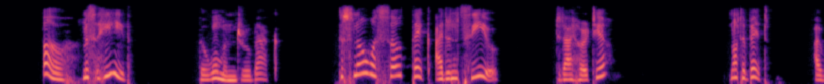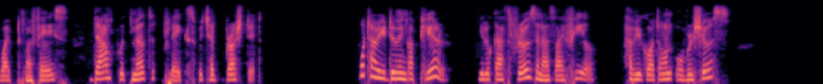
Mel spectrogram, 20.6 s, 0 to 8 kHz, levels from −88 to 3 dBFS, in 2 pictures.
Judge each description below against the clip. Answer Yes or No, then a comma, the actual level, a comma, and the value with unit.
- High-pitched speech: Yes, high, 195 Hz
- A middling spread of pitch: No, wide, 5.8 semitones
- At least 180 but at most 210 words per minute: No, average, 155 wpm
